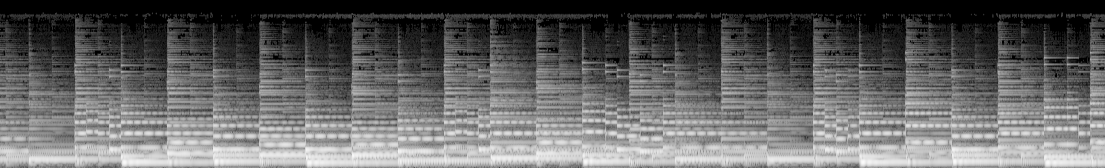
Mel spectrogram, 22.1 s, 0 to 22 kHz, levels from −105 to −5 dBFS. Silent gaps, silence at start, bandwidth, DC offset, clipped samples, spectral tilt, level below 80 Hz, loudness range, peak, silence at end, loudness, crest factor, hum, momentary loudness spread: none; 0 s; 8.6 kHz; under 0.1%; under 0.1%; -8 dB/octave; -40 dBFS; 4 LU; 0 dBFS; 0 s; -16 LUFS; 14 dB; none; 6 LU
